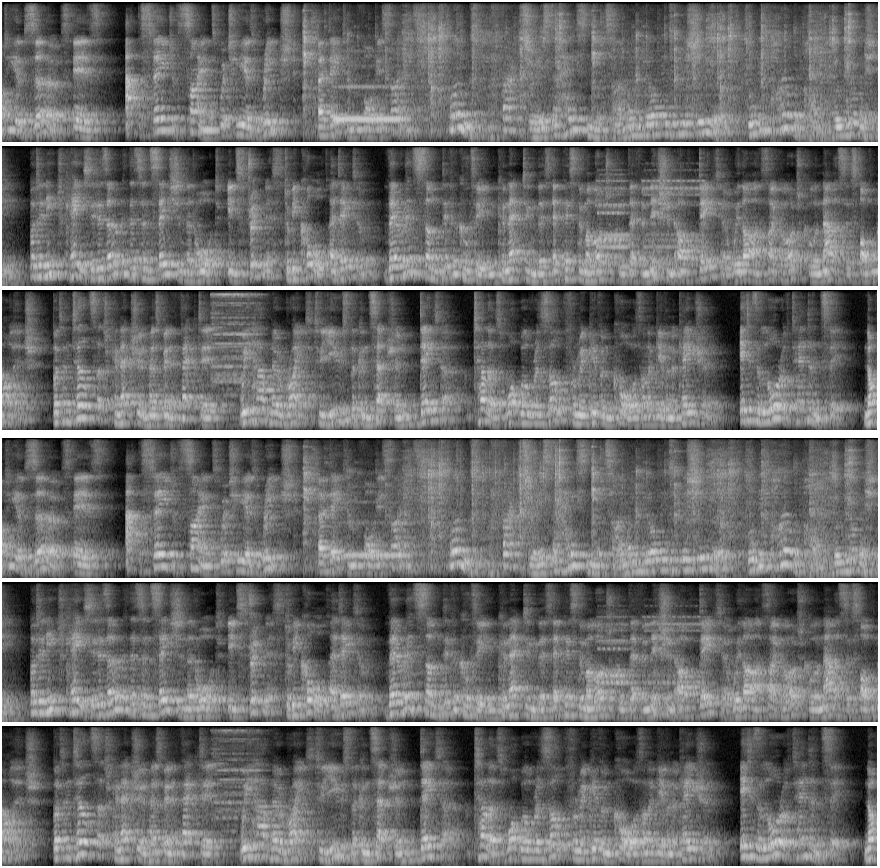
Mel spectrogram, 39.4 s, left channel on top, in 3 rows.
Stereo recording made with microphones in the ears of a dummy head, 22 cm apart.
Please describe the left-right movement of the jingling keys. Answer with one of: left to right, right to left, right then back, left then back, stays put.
right then back.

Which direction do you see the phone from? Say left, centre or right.
left.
